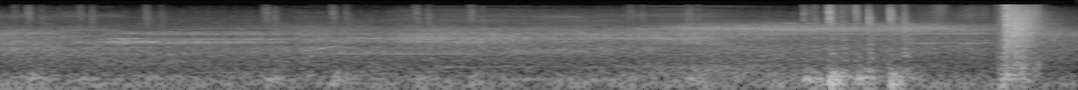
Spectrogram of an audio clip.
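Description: Footsteps thud on roof tiles.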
